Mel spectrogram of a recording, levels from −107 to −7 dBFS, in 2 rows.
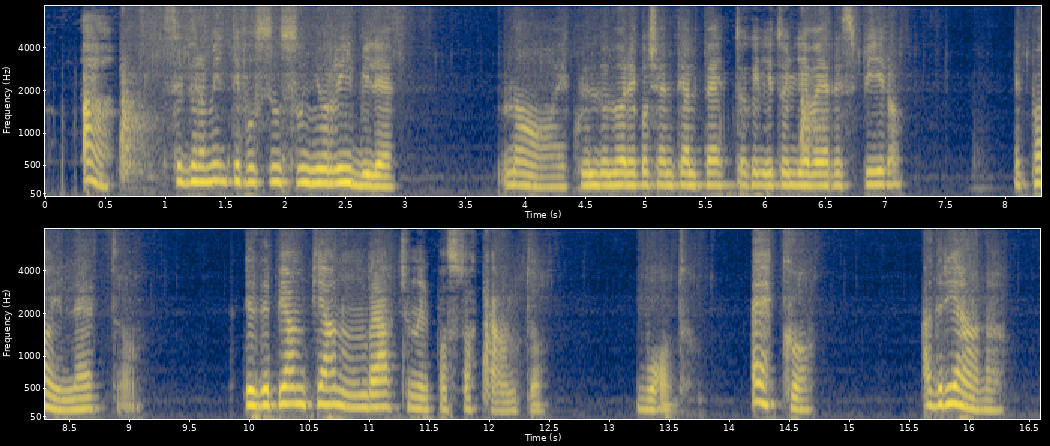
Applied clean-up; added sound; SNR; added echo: neural mask model RNNoise.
